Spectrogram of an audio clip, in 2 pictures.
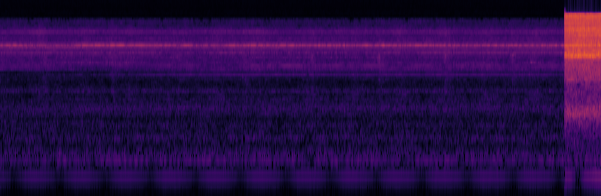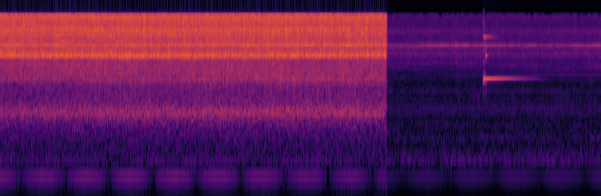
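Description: Low droning hum of horror-film sound design, throbbing about twice a second. About halfway through, a loud rushing hiss cuts in suddenly and stops just as abruptly some six seconds later, followed by a single short ring.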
